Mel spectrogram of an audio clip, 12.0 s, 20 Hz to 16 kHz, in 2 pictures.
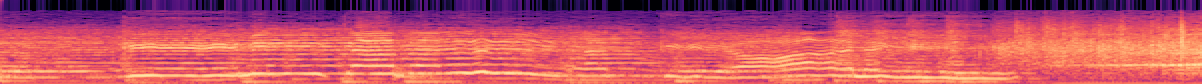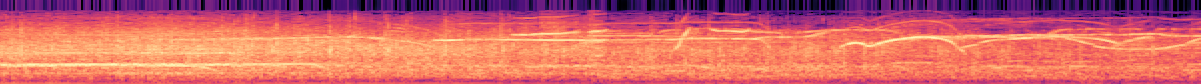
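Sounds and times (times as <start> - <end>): person singing: 0.0 - 5.2
audience applauding and cheering: 4.9 - 12.0.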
